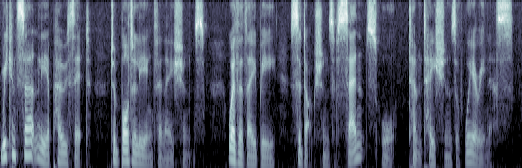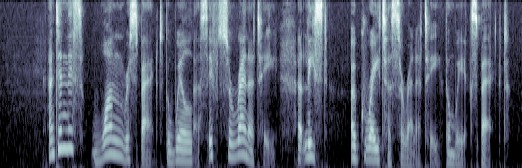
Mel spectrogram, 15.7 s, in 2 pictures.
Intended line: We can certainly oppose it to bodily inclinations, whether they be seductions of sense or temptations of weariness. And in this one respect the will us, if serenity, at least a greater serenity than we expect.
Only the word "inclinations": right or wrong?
right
